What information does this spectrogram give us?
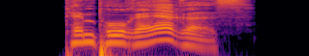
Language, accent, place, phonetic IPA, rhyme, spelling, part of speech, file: German, Germany, Berlin, [tɛmpoˈʁɛːʁəs], -ɛːʁəs, temporäres, adjective, De-temporäres.ogg
- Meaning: strong/mixed nominative/accusative neuter singular of temporär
